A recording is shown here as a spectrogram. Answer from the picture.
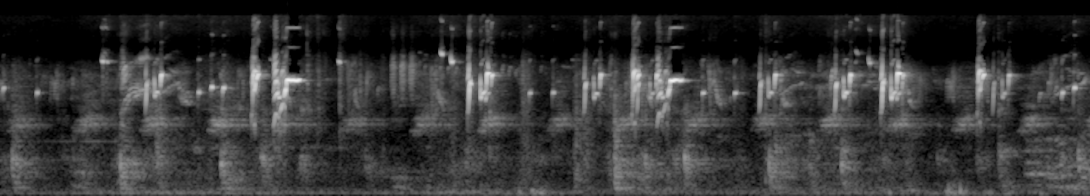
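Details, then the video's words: Female European goldfinch, ready for mating, calling the male to win his attention; bright tinkling twitter phrases repeated every few seconds with short chirps between, over a quiet background. "أنثى الحسون جاهزة, تبحث عن الذكر للتزاوج"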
